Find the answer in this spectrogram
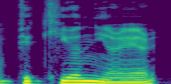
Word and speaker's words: pecuniary: whether they received any pecuniary, let's see, it's pronounced Pecuniary.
